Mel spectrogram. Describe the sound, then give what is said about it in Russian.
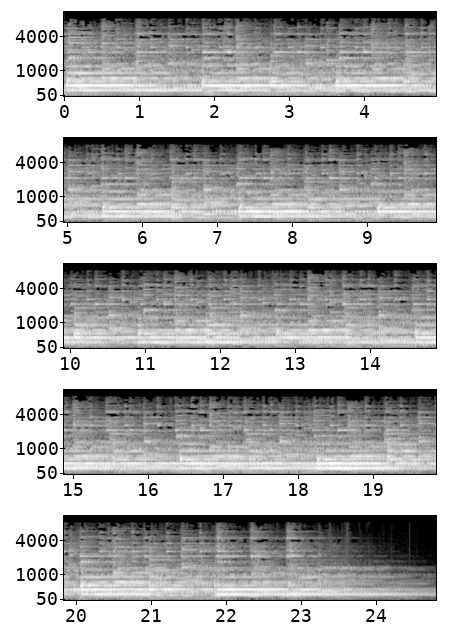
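A soft, continuous peal of swinging church bells, the bells themselves swaying as they ring, many overlapping strikes blending into a mellow, steady ringing that carries on for the whole stretch before easing off at the end. “а звонарь качает его язык, а покачивают сами колокола. Поэтому общий звон получается такой мягкий, и вот уж тут точно никто не может сказать, что это какое-то музыкальное произведение.”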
